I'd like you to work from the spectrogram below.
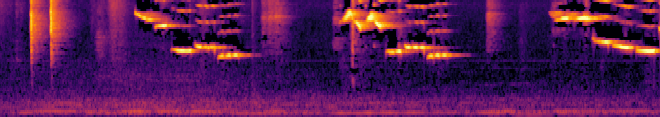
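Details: Flycatcher in lively, full natural song with a fluting, whistled voice: three bursts of high, clear whistled notes, many sliding downward, separated by short pauses, over a faint low hum.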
